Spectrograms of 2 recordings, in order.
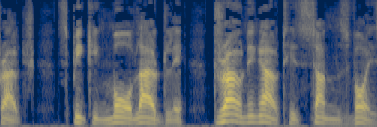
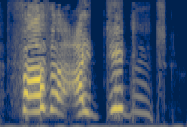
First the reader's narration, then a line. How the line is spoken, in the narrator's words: shrieked the boy in chains below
